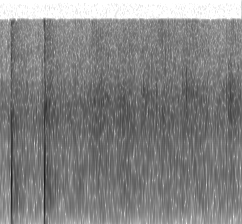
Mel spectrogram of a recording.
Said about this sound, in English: you want to clap for that? Yeah, we can clap. That's awesome.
